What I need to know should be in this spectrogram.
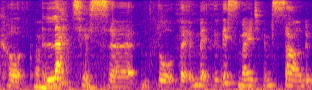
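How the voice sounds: Voice reading in a natural way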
